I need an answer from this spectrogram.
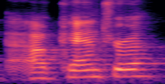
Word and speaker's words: Alcantara: ahead sergio how do you say his name alcantra yep so sergio bodie bye bodhi 23 ribbies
